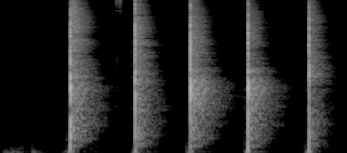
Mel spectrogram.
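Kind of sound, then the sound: crowd, audience clapping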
